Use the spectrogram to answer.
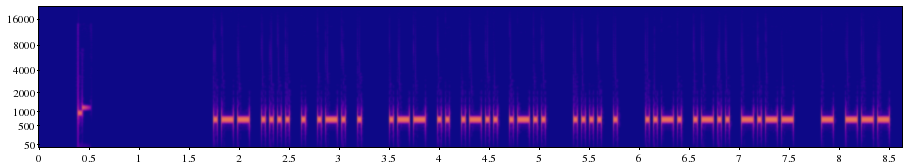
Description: Morse code, heard as a keyed tone, about 30 wpm, 700 Hz. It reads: WHERE WILL HE FLY TO
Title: Sentences from Top 1000 Words - Review Part 2 - 30wpm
